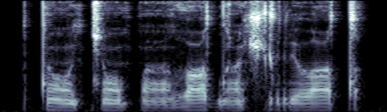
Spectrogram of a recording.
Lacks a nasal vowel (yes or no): no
